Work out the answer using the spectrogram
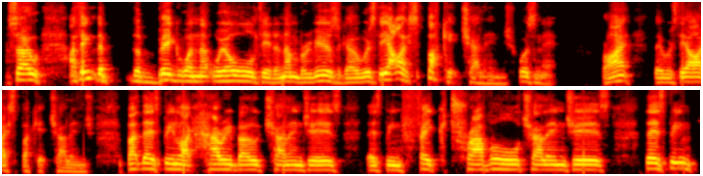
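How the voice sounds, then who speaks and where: A man's voice: mid-range voice, fairly bright tone. A Welsh man hosting a solo podcast on marketing, talking in a chatty, self-amused way with frequent fillers and little laughs. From Wales. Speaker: podcast host, marketing consultant.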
